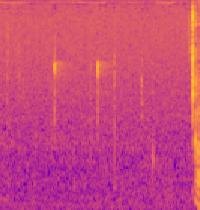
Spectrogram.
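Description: Two faint clicks about half a second apart from the keypad buttons of a Vixen Starbook Ten telescope hand controller being pressed, over quiet room tone.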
